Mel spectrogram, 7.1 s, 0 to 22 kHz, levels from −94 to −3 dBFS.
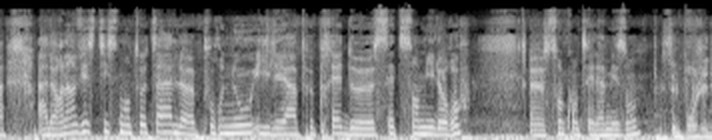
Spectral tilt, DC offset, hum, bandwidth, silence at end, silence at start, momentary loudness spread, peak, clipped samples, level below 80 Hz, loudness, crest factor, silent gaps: -4 dB/octave; under 0.1%; none; 18 kHz; 0 s; 0 s; 3 LU; -4 dBFS; under 0.1%; -20 dBFS; -15 LUFS; 10 dB; none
